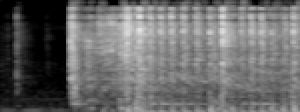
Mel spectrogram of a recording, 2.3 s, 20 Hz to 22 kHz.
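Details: 2014 Snapper ST 1842 riding mower after fixing valve cover leaks; catches instantly after brief crank and settles into steady even single-cylinder putter, no misses or smoke, healthy.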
